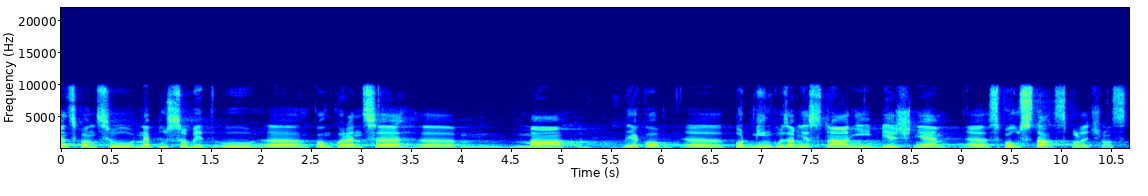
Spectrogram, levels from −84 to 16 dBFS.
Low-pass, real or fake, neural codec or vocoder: 9.9 kHz; fake; vocoder, 48 kHz, 128 mel bands, Vocos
